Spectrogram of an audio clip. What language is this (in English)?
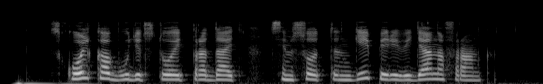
Russian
